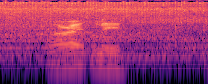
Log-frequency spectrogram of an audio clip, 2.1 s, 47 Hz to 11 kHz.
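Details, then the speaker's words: 2009 Kia Rondo EX V6 idling in engine bay view; low, even hum with no knocks or ticks, partly covered by a voice-like sound; normal smooth idle. "all right I'm gonna stand here for maybe 10 or 15 seconds let you listen to it at idle and then I'll rev it up a little bit"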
